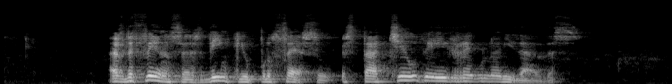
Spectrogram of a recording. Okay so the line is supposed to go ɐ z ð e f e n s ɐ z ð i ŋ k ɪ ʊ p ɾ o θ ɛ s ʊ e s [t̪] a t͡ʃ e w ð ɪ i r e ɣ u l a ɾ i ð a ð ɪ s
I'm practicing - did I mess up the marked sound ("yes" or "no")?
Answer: no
